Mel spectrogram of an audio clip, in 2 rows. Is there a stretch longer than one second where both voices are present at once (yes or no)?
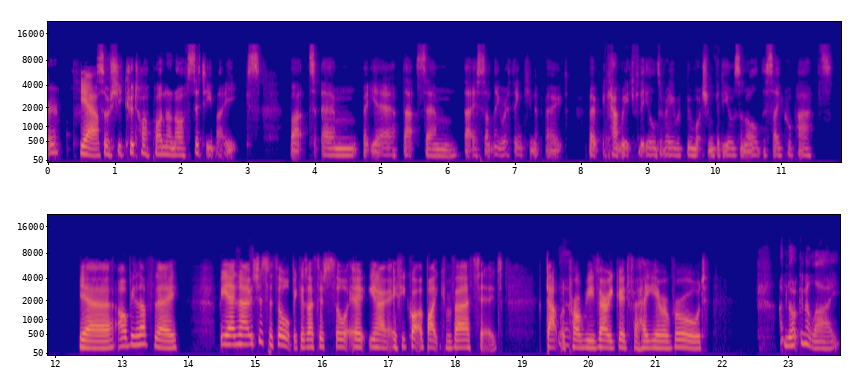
no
